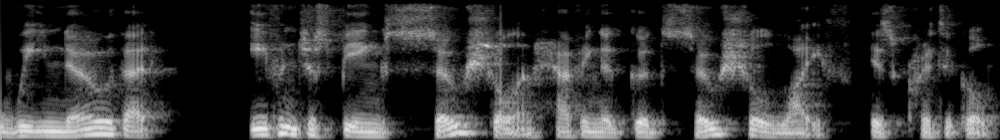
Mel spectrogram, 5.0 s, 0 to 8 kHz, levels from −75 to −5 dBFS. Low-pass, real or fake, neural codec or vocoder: 7.2 kHz; real; none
